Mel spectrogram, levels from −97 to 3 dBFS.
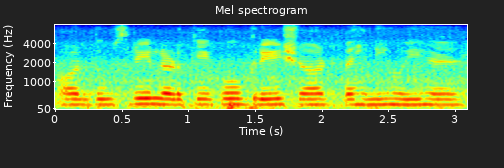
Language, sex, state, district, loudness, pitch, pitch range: Hindi, female, Chhattisgarh, Raipur, -14 LUFS, 195 Hz, 190-195 Hz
